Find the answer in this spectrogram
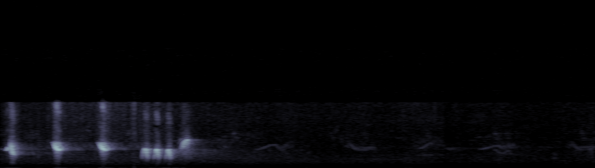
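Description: A bird calling with sharp, high chirps, several in quick succession, followed by a few fainter chirps that die away.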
